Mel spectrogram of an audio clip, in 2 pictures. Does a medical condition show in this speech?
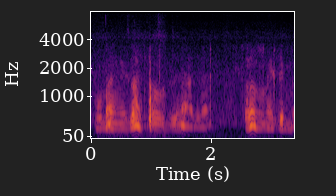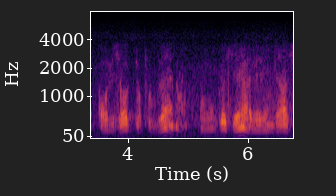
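Yes: amyotrophic lateral sclerosis; diagnosed after medical visits and diagnostic exams, diagnosis made quickly by 35-year-old researcher, currently 58; treating physician Giuseppe Stipa, Santa Maria Hospital of Terni, struggling with treatment.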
